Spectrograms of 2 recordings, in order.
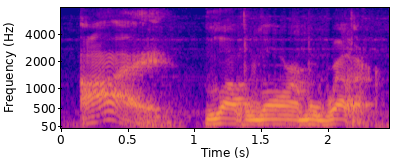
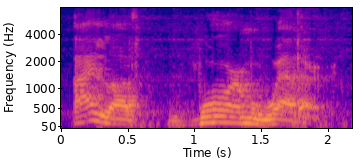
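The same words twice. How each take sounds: First: The stress is on "I". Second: The stress is on "warm".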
